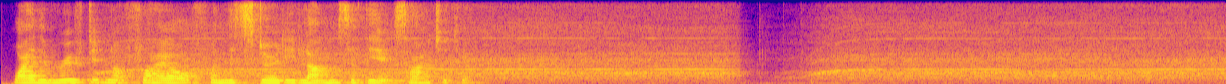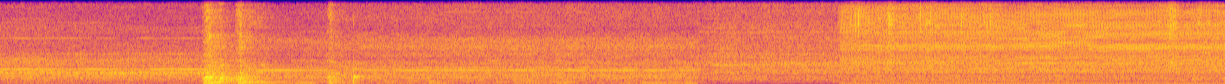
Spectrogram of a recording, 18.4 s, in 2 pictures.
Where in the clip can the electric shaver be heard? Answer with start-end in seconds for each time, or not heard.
15.4-18.3.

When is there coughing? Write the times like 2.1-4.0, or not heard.
10.7-11.8.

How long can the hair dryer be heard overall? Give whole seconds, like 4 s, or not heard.
18 s.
